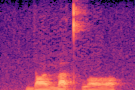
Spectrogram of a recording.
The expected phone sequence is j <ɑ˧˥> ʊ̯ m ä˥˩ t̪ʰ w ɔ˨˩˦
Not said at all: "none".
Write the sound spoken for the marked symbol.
ɑ˧˥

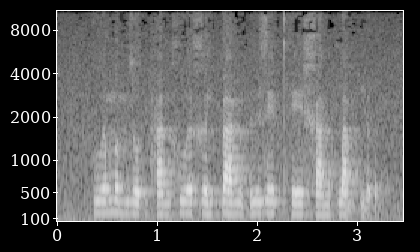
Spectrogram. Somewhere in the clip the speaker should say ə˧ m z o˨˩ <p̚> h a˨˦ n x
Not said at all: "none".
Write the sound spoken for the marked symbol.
t̚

